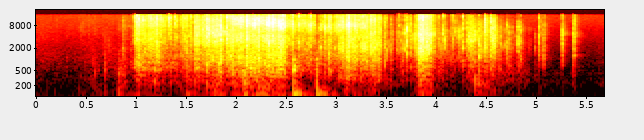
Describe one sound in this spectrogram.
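Items rustle and clatter as a man rummages on a shelf.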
